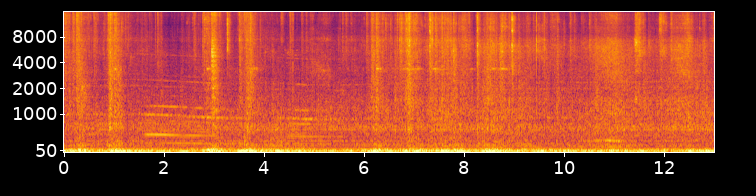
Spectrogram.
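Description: The bus interior rattles and clunks as it drives.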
